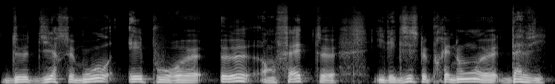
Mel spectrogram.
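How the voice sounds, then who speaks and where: A man's voice: on the low side, takes it slowly, mellow. A man being interviewed as a guest artist, talking casually and hesitantly with many filler sounds.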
